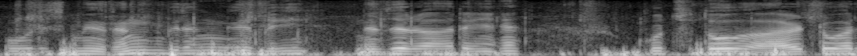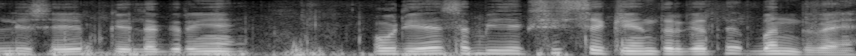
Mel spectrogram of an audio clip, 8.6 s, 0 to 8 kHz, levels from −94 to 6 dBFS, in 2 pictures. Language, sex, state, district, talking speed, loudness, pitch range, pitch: Hindi, male, Rajasthan, Bikaner, 190 wpm, -20 LUFS, 130-145 Hz, 140 Hz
